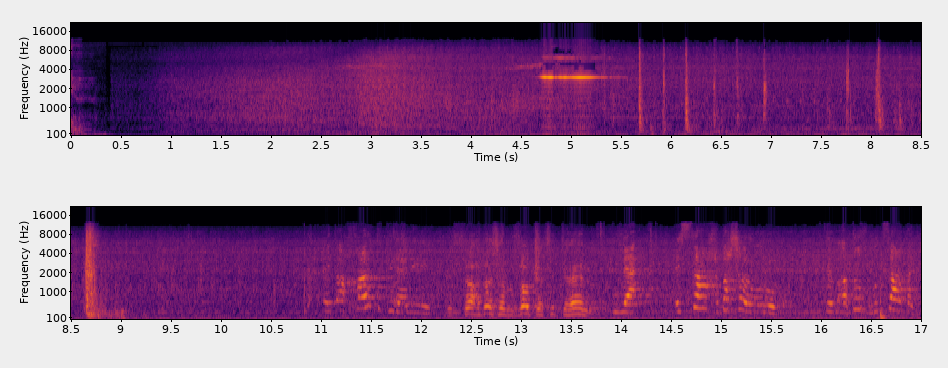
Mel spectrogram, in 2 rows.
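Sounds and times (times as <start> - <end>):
car engine and tyres: 0.4 - 17.0
high squeal: 4.4 - 5.7.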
